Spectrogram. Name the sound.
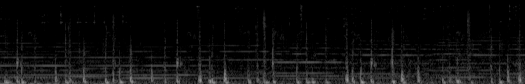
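horse galloping, from the video game Kingdom Come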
